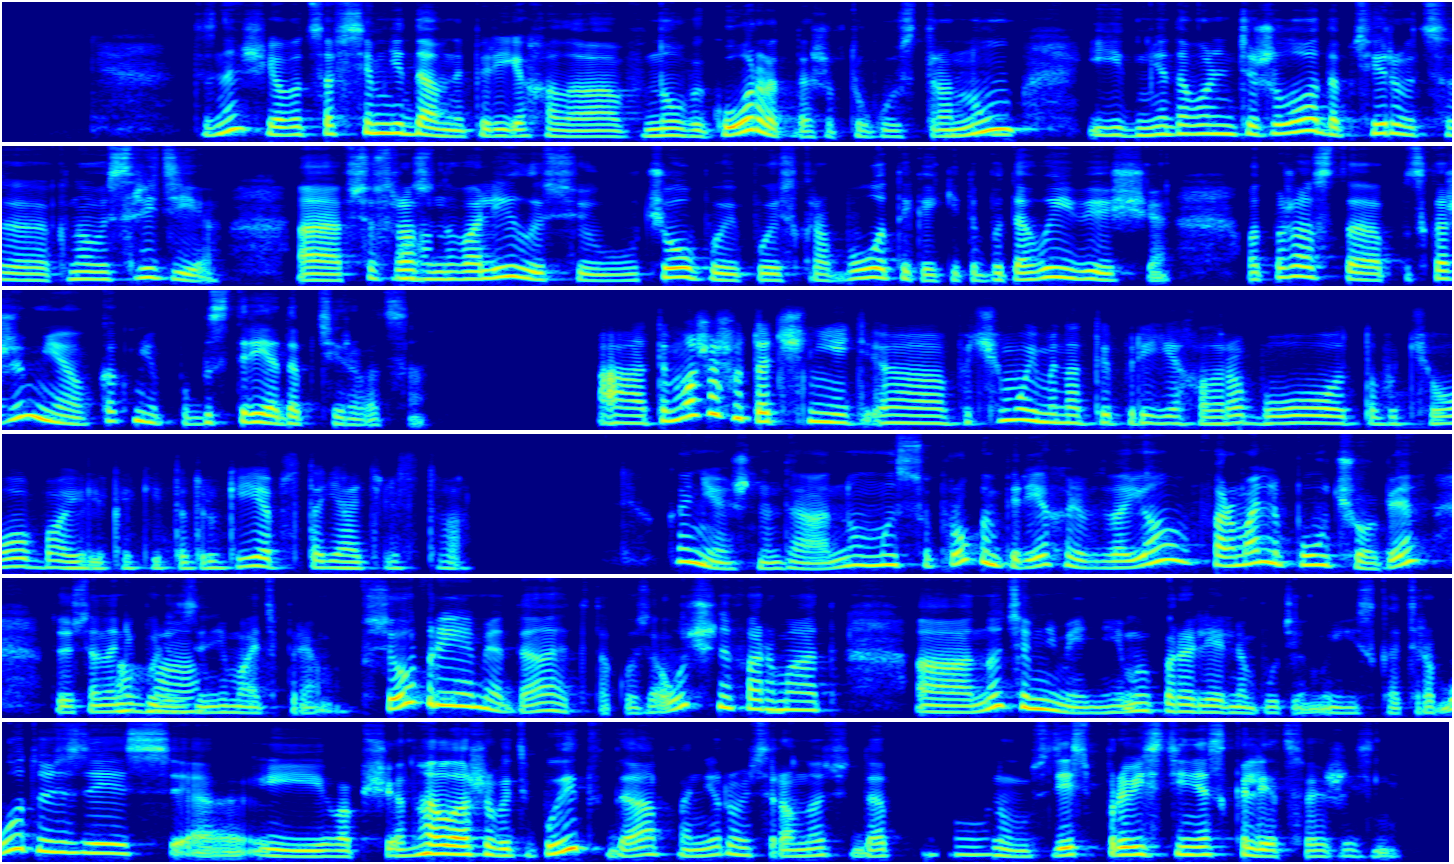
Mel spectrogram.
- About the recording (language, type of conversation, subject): Russian, advice, Как проходит ваш переезд в другой город и адаптация к новой среде?
- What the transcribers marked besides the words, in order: other background noise; tapping; laughing while speaking: "налаживать"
